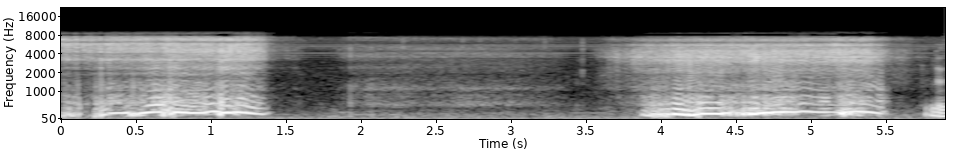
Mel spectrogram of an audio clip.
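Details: Man snoring after drinking too much agave liquor: two long, loud, rattling snores with a quiet pause between them; ordinary snoring.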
